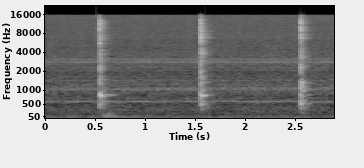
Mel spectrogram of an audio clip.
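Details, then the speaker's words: Powergrip YG-1 power conditioner switched on with mains at 239–241 V: three crisp relay clicks about a second apart as each outlet zone powers up in sequence; normal relay switching. "la séquence d'allumage des différentes zones. Et là, vous entendez claquer les relais. Donc ça veut bien dire que toutes les zones sont contrôlées par des relais."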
